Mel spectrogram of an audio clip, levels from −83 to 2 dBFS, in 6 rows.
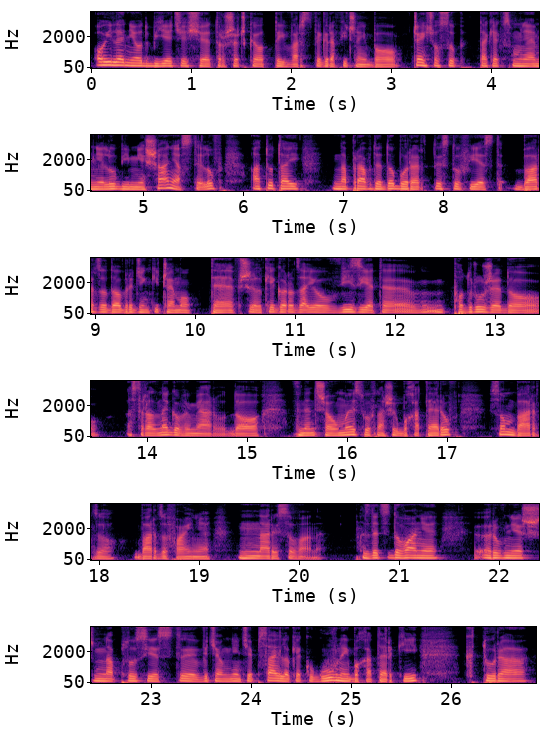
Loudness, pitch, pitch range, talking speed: -22 LUFS, 120 Hz, 110-130 Hz, 135 wpm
